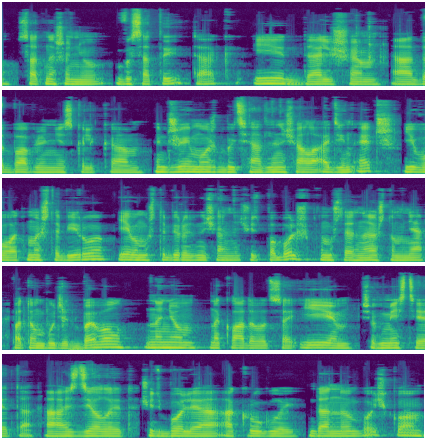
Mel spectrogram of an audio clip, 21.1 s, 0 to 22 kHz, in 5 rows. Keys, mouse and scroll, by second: 3.2 Tab, 3.7 ctrl+r, 11.1-13.1 middle drag, 13.1 ctrl+b.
